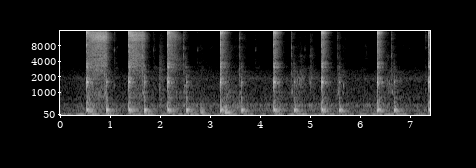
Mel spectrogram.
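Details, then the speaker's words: Philips GC9622/20 steam iron with no steam output: sharp electro-valve clicks about every 0.8 seconds with no steam hiss; valve works but pump sends no water. "ได้ยินเสียงอิเล็กโทรวาล์วทำงานนะครับแต่ไอ้น้ำไม่ออกนะครับ"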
